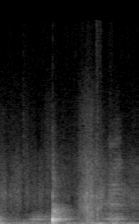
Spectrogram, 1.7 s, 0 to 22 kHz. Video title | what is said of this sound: $10 INTO $100 in 30 Days? - WEEK 2 | Lightly flick the brim with the finger. It creates a hollow cardboard-like sound.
